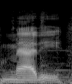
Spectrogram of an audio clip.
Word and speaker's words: Made: Well, she didn't say she just said it's pronounced like Maddie because she spells it M A D E.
